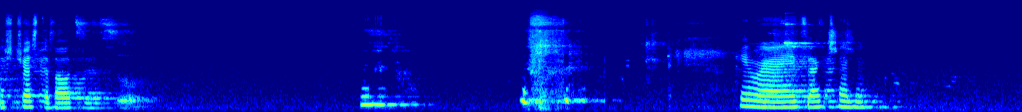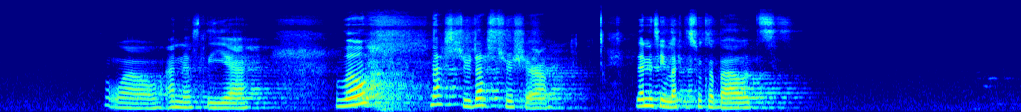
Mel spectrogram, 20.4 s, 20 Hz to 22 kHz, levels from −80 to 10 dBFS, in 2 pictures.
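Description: Speech with an uncancelled echo throughout: each phrase is shadowed roughly 150 ms later by a thinner copy about 15 dB down, visible on a spectrogram as faint, delayed duplicates of every syllable. From 0.78 to 2.44 s the sound turns abruptly hollow and roomy, a few dB quieter with less bass and a higher noise floor. This is likely a switch to a distant microphone, seen on the waveform as a lower envelope with sharp edges at both ends.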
